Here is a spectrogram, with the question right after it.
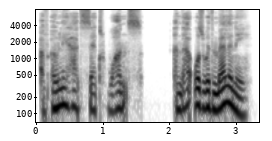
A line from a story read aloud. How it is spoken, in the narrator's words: I said again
